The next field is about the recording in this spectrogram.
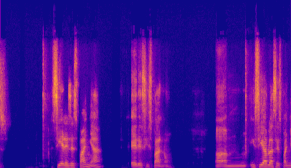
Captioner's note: speaking in foreign language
